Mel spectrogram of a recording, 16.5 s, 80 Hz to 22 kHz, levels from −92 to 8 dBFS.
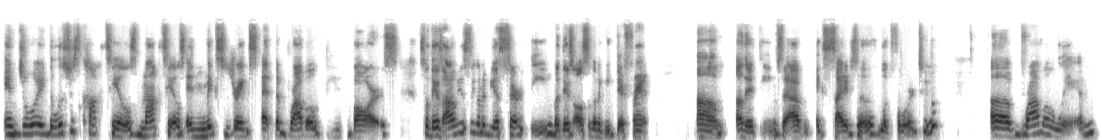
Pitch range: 190-295 Hz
